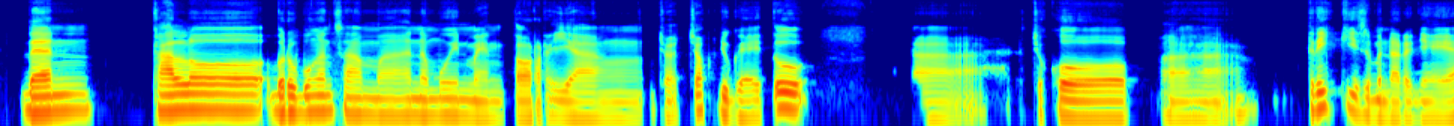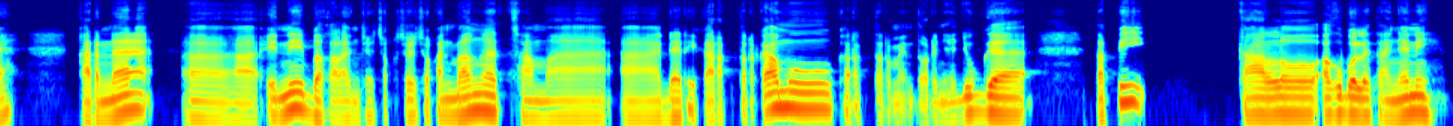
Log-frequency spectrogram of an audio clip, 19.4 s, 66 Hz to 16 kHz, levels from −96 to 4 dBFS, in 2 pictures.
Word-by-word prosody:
Dan 130 +3 +4 0.4
kalau 135 0 +5
berhubungan 125 +1 +2
sama 110 -2 -2
nemuin 110 0 -2
mentor 100 +1 -2
yang 95 -1 -4
cocok 130 0 -5
juga 105 -2 0
itu, 140 +7 +4 0.8
eee, 95 0 -7 0.4
cukup, 100 -2 +2 0.2
eee, 95 0 -6 0.5
tricky 145 -1 0
sebenarnya 95 -3 -4 0.2
ya, - - -7 0.5
karena, 115 +9 +3 0.2
eee, 95 -2 -3 0.2
ini 145 +4 +4
bakalan 100 -2 -2
cocok-cocokan 105 +1 -7
banget 125 +2 +3
sama, 100 0 -5
eee, 100 0 -5
dari 100 0 -1
karakter - - -5
kamu 145 0 +5
karakter - - -9
mentornya 95 -1 -9
juga. 120 -1 +4 0.5
Tapi. 190 - +1 0.6
Kalau 115 +1 +3
aku 115 +2 +2
boleh 120 -2 +6
tanya 105 -1 -1
nih 125 -2 +3
110 Hz, 110 wpm, -23 LUFS, 100-130 Hz, 0.8 s, boleh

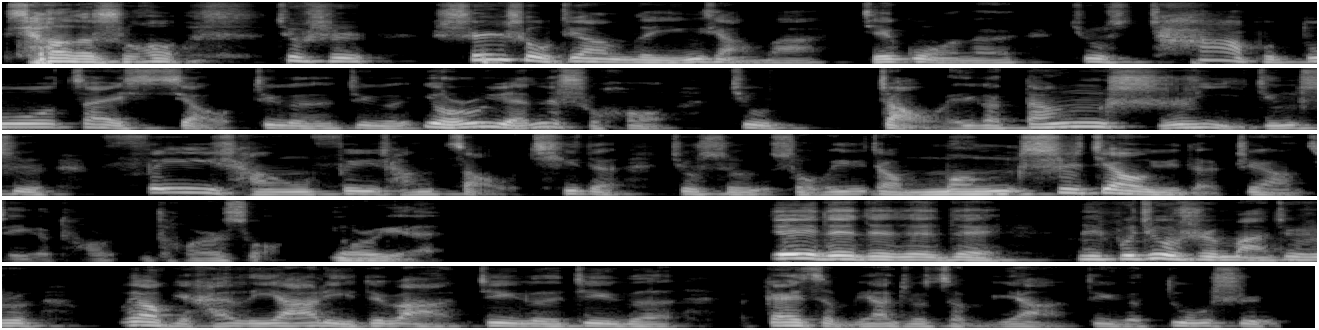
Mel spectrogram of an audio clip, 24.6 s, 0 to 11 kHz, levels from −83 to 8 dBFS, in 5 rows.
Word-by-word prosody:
小 170 - +8
的 150 - +6
时 145 +1 +4
候 155 0 -3 0.3
就 205 - -1
是 175 -2 -1 0.2
深 250 +1 +2
受 245 -4 +4
这 180 - -1
样 150 -5 +1
的 125 -1 0
影 115 +3 +1
响 140 -7 -5
吧， 105 +1 -13
结 140 +2 +2
果 140 -9 -3
呢， 100 - -9 0.3
就 160 - -2
是 140 -1 -7
差 225 - -5
不 135 - -7
多 175 +7 +1
在 165 -5 -3
小 125 +1 -2
这 150 - -3
个 120 -3 -4
这 135 +3 -6
个 120 0 -5
幼 190 - +6
儿 180 +6 +4
园 165 -8 +2
的 190 - -3
时 165 -10 -2
候 115 0 -12 0.2
就 135 -5 -3 0.3
找 - - -1
了 105 - -15
一 125 - -5
个， 130 -1 -3
当 180 +10 +1
时 165 -4 0
已 160 - -5
经 125 +2 -3
是 130 -3 -5 0.2
非 210 -1 -2
常 125 -7 -3
非 140 +2 -1
常 125 -2 -7
早 125 0 -5
期 150 - 0
的， 125 -6 -7 0.2
就 135 - -6
是 125 - -6
所 110 0 -6
所 125 - -6
谓 125 +2 -4
叫 130 -4 -4
蒙 125 +5 +3
式 190 +8 +4
教 175 -8 +4
育 110 - -3
的 - - -13
这 120 - -7
样 90 -4 -11
子 - - -9
一 - - -15
个 90 - -21
托 95 +2 -23
托 105 +1 -18
儿 105 - -10
所 110 - -6
幼 115 - -3
儿 105 0 -2
园。 95 -4 -6 1.4
对 220 0 +13
对 185 -2 +8
对 160 -1 +4
对 145 -1 +2
对， 125 -3 -1 0.2
那 170 - +2
不 185 +3 +5
就 200 0 +7
是 160 -2 +2
嘛， 145 -4 0
就 150 +5 -2
是 140 0 0 0.3
不 180 - -3
要 170 -2 +5
给 130 -4 -6
孩 120 0 -6
子 130 0 -3
压 135 +1 0
力 135 -5 -1
对 135 +3 -4
吧？ 115 -4 -5
这 145 +1 +1
个 125 -2 -2
这 130 +1 -1
个 115 -1 -6 0.3
该 160 0 +3
怎 145 -4 -2
么 - - -13
样 120 0 -4
就 120 0 -6
怎 115 -1 -5
么 - - -20
样， 115 -1 -9
这 125 -1 -8
个 110 -1 -10
都 145 +5 -3
是 135 -3 -5
135 Hz, 270 characters per minute, -22 LUFS, 120-160 Hz, 1.4 s, 对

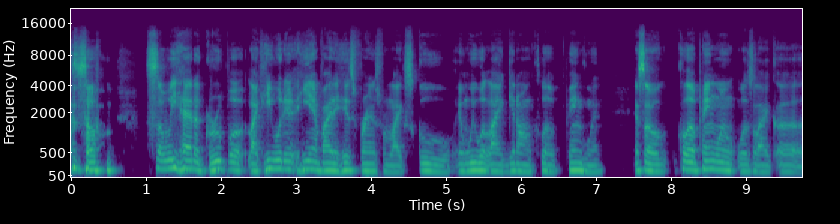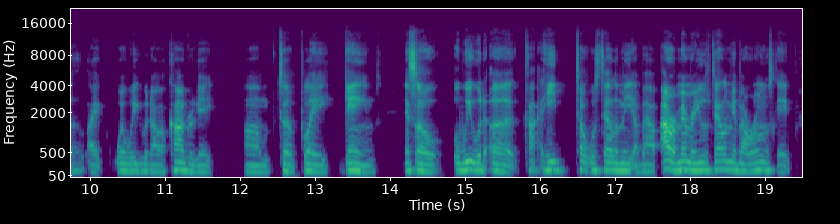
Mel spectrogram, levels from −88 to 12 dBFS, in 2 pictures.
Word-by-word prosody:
so 160 -5 +6 0.6
so 165 -2 +4
we 175 +2 +4
had 160 +1 +3
a 145 - +2
group 145 +3 -1
of 140 -2 -2
like, 125 -1 +1
he 155 +3 0
would 165 -1 -1
i 155 -1 0
he 150 +4 -1
invited 135 -2 +1
his 135 +2 -1
friends 130 -2 -4
from, 115 -2 -12
like, 110 -1 -5
school, 120 -4 -4
and 125 0 -5
we 140 - +2
would, 140 -1 +1
like, 125 -2 -2
get 130 +1 -4
on 120 -2 -4
Club 120 -4 -6
Penguin, 130 -4 -2 0.4
and 130 - +8
so 125 -3 +5
Club 145 -5 +2
Penguin 150 -4 +1
was, 120 0 -7
like, 110 -2 -6
uh 115 +2 -7 0.2
like, 115 -2 -7
where 130 0 -4
we 125 0 -4
would 125 -2 -7
all 115 -1 -5
congregate, 120 -6 -1 0.4
um, 110 -1 -6
to 125 -3 0
play 115 -5 -2 0.2
games, 125 -5 +2 0.3
and 135 0 +6
so 125 -4 +5
we 135 +3 +3
would, 140 -3 +1
uh, 125 -3 +1 0.2
ki - - -1
he 140 0 +2 0.2
to 155 - -1
was 135 -1 -3
telling 140 -2 +1
me 130 -1 +1
about 120 +1 -5
I 160 - +12
remember 145 -1 +4
he 135 - +3
was 135 -1 -2
telling 150 +1 0
me 145 - -1
about 130 -2 -2
Runescape 135 -4 -5
130 Hz, 195 wpm, -25 LUFS, 120-140 Hz, 0.6 s, I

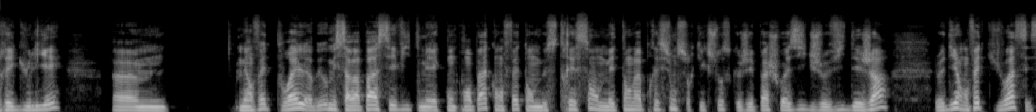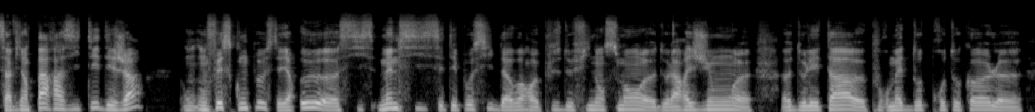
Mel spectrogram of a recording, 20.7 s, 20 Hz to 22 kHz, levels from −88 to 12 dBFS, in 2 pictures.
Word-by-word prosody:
régulier. 125 - 0 0.5
Hem, 110 -2 +3 0.7
mais 115 - +2
en 115 - +2
fait 160 +2 -3
pour 140 +5 +3
elle 165 -1 +6
«Oh, 120 - -2
beh, 130 - -3
oui, 155 - 0
mais 150 - +2
ça - - +3
va 125 -1 +4
pas 150 -1 +6
assez 140 0 +2
vite». 135 -2 -9
Mais 110 0 +2
elle 105 - -2
comprend 120 -1 -3
pas 165 +1 +1
qu'en 130 -8 -4
fait 150 +1 -4
en 110 - +1
me 110 0 +2
stressant, 140 +8 -3
en - - 0
me 120 - 0
mettant 115 +4 -1
la 130 0 0
pression 135 +5 -5
sur - - -7
quelque 115 - -9
chose 140 -2 -7
que 110 - -8
j'ai 110 +2 -4
pas 130 +3 0
choisi, 130 +1 -3
que 120 - -7
je 110 +1 -2
vis 110 +5 -5
déjà, 120 - +2 0.5
le 115 +2 -3
dire 180 +8 +3
en - - -1
fait, 185 0 +1
tu 120 - -16
vois 170 +8 +4
c'est 120 - -8
ça 120 +2 +2
vient 130 +2 0
parasiter 160 +2 +2
déjà, 155 - +2 0.4
on 125 0 -6
on - - +3
fait 185 - +5
ce - - -1
qu'on 175 +1 +1
peut. 190 0 -2
C'est-à-dire 115 -7 -2
eux, 185 0 +6
heu, 120 -2 +2
si 140 - -8
s 135 - -7
même 170 +5 +5
si 165 0 -5
c'était 135 -2 -4
possible 150 0 -4
d'avoir, 120 -1 +1
heu, - - -3
plus 125 +5 -11
de 125 - -2
financement, 130 +2 -1
heu, 105 -2 0
de 115 +2 -3
la 115 0 +2
région, 135 +2 +1
heu, 100 -2 -2 0.3
heu, 105 - 0
de 120 +3 -3
l'état, 135 +2 +4
heu, 105 - +2
pour 110 +2 -9
mettre 125 -2 0
d'autres 130 +3 -4
protocoles, 130 0 -1
heu, 105 -2 -1
130 Hz, 250 wpm, -23 LUFS, 115-145 Hz, 0.7 s, elle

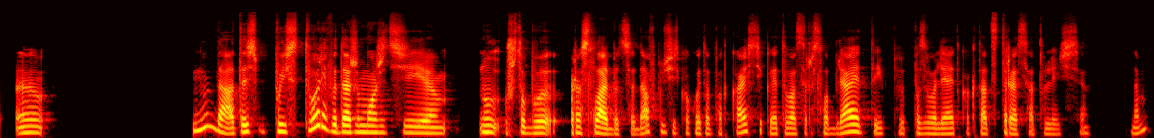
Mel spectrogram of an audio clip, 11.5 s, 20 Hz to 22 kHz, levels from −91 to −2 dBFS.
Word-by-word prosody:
Э 180 +1 +1 1.5
Ну 305 +9 0
да, - - +4
то 200 - +2
есть 210 +3 +2
по 215 - +3
истории 285 - +3
вы 200 -9 +1
даже 195 0 +7
можете, 185 -2 +1 0.4
ну, 195 -1 +1
чтобы 170 - 0
расслабиться, - - +3
да, - - 0
включить 190 -5 -8
какой-то 155 -1 -7
подкастик, 165 +8 -5
и - - -3
это 155 +1 -7
вас 150 -1 -3
расслабляет, 195 +7 0
и - - -6
п 160 - -15
позволяет 155 -1 -4
как-то - - -5
от - - -16
стресса 140 -1 -3
отвлечься. 145 +4 -11 0.4
Да? 160 - -9
180 Hz, 150 wpm, -31 LUFS, 155-200 Hz, 1.5 s, даже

